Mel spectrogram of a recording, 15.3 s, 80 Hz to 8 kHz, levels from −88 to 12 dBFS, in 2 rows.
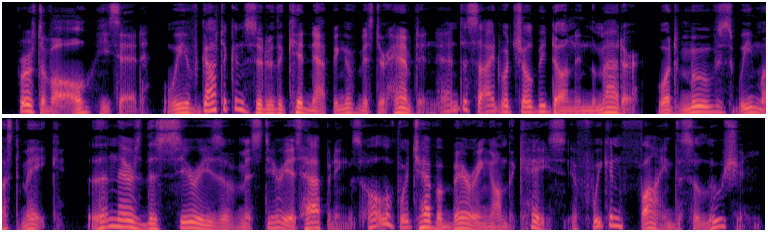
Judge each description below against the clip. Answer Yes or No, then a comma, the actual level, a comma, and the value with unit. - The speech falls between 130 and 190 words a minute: No, fast, 205 wpm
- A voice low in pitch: Yes, low, 120 Hz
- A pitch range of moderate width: No, wide, 8.2 semitones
